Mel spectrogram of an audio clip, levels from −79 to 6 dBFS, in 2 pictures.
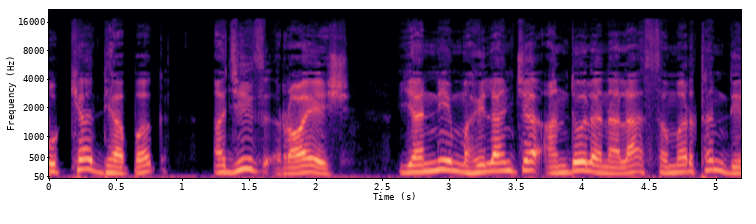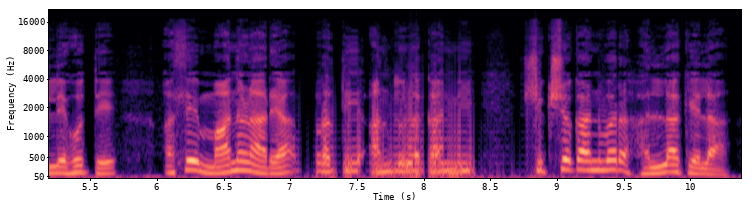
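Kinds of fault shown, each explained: Robotic sound from repeated short buffers: a rigid metallic 188 Hz buzz, likely from a looping buffer of about 5 ms replacing roughly half the audio, shown on a spectrogram as evenly spaced harmonic stripes.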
